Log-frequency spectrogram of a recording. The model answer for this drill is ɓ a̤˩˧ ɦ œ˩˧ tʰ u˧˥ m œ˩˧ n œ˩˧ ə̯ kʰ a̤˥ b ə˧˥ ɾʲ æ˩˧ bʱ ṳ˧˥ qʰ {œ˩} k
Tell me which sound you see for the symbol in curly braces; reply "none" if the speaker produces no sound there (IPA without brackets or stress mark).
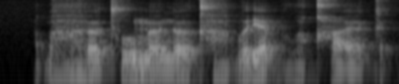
æ˩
